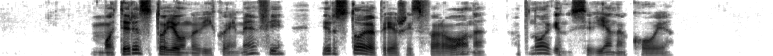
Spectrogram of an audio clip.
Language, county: Lithuanian, Vilnius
